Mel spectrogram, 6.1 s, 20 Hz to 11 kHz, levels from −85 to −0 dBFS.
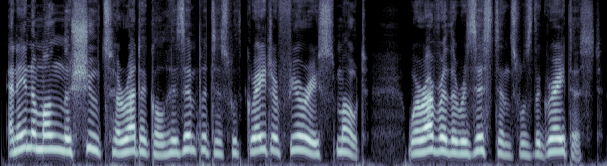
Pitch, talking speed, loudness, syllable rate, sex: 215 Hz, 180 wpm, -19 LUFS, 6.0 syllables/s, female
